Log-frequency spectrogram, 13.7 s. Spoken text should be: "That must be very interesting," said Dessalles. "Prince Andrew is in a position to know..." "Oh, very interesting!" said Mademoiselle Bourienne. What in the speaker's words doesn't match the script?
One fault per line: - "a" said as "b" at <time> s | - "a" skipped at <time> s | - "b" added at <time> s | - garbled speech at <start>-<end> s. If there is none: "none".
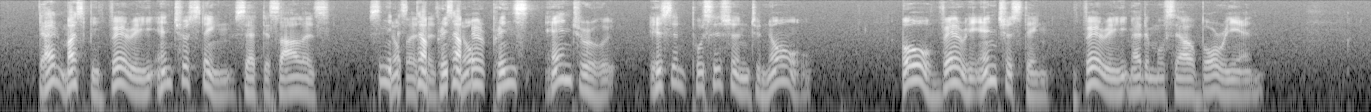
- garbled speech at 3.7-4.8 s
- "said" said as "very" at 10.7 s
